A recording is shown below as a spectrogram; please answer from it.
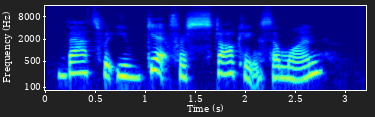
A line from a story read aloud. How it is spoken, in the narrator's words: he chuckled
